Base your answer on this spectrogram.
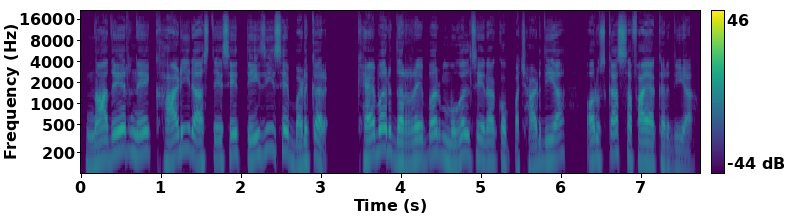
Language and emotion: Hindi, neutral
